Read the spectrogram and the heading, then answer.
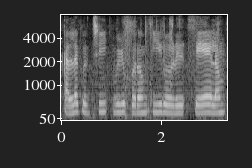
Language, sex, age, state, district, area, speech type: Tamil, female, 18-30, Tamil Nadu, Kallakurichi, rural, spontaneous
